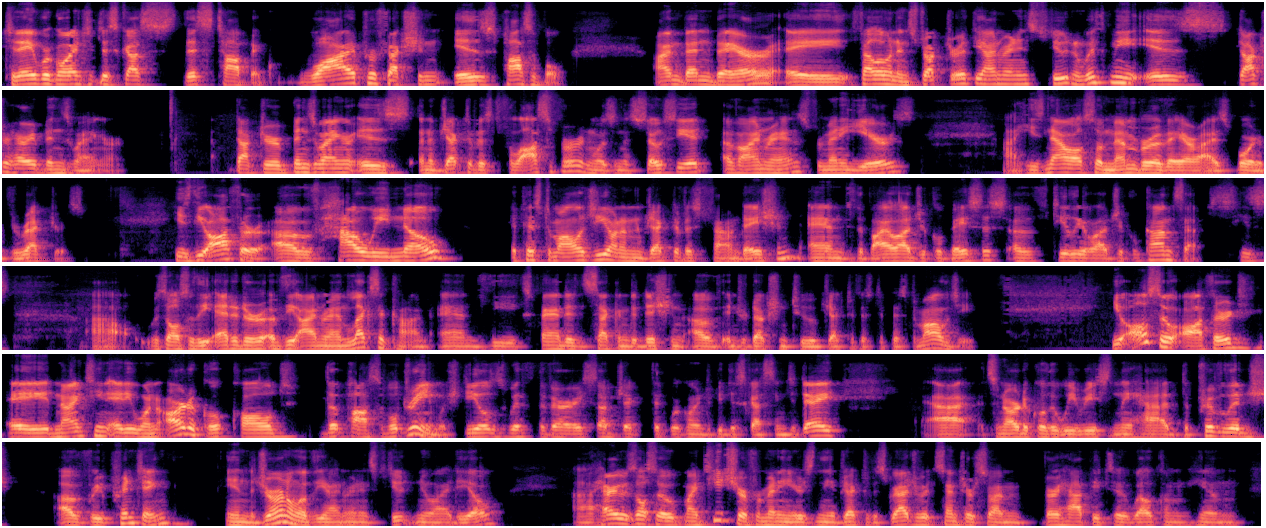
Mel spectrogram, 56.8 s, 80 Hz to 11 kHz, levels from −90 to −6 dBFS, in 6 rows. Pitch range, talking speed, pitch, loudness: 100-130 Hz, 170 wpm, 115 Hz, -24 LUFS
